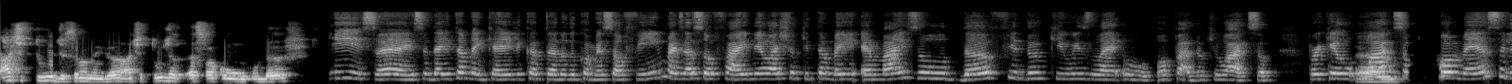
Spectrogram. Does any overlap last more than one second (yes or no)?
no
